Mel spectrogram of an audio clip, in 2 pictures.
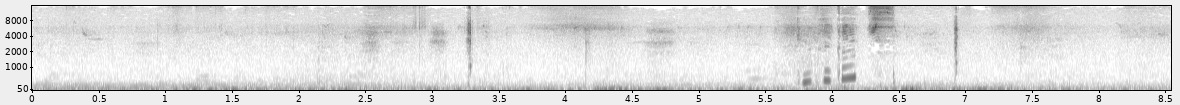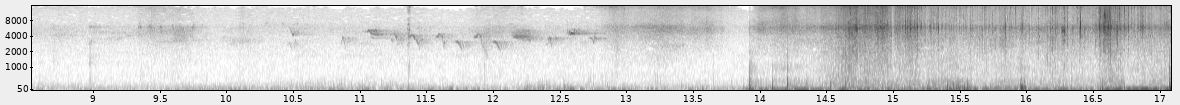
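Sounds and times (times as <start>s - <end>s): bird chirping: 8.1s - 13.0s
rustling and bumps on microphone: 13.9s - 17.0s.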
